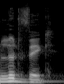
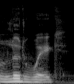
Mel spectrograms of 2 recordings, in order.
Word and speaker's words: Ludwig: All this fucking time, someone was like, I had someone a long time ago chastising me because I kept calling him Ludwig, not Ludwig.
